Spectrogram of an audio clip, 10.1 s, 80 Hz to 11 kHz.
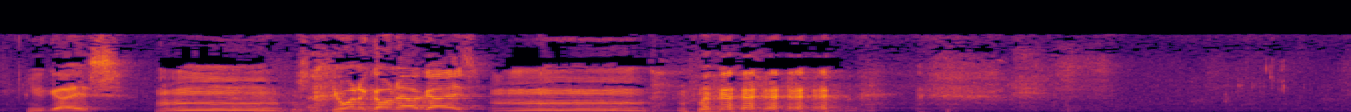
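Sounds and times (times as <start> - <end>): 
speech: 0.2 - 6.6
person imitating a cow mooing: 1.2 - 2.2, 3.7 - 5.0
chuckling laughter: 4.9 - 7.2.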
